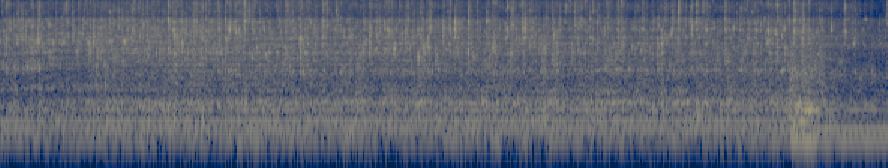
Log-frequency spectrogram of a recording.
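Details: Scrap washing machine during rinse/drain cycle, after lime scale was cleared: steady low drone over running water, swelling near the end; owner assumes it is the pump, not confirmed.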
